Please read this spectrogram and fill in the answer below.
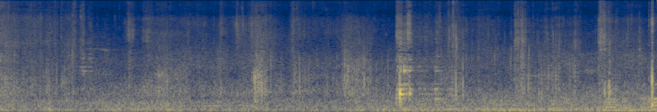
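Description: Footsteps on charred debris and gravel, a few irregular steps, with one sharper knock about four seconds in.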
